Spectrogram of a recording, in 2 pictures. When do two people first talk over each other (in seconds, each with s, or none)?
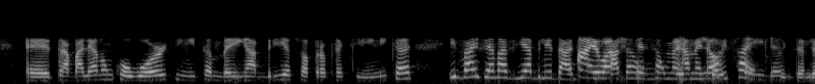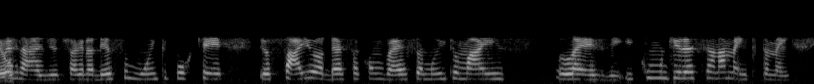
5.8 s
